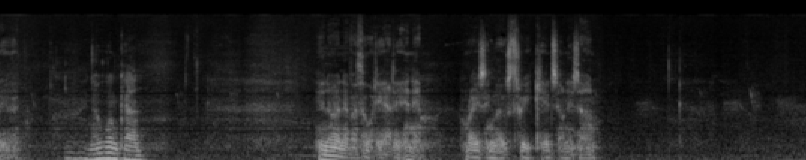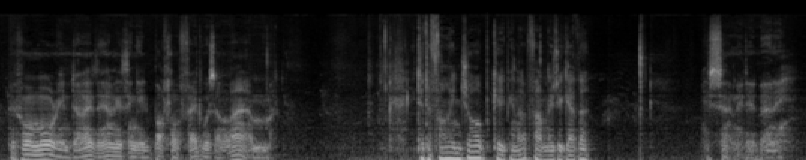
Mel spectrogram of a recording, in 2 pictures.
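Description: A second elderly man answers with a lively, surprised voice.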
